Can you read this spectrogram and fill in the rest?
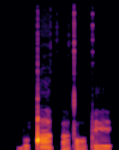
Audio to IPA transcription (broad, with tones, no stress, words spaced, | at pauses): bo˧ǃa˥˧t͡sʼɐ˩˥tʼɔ˩˥ pʼe˥˧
